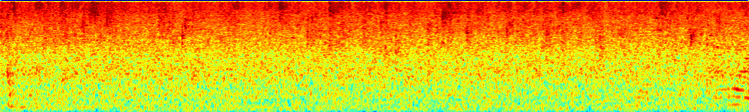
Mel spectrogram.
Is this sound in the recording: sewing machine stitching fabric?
no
